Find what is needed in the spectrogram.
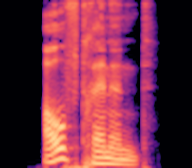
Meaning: present participle of auftrennen
- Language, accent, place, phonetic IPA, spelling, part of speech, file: German, Germany, Berlin, [ˈaʊ̯fˌtʁɛnənt], auftrennend, verb, De-auftrennend.ogg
